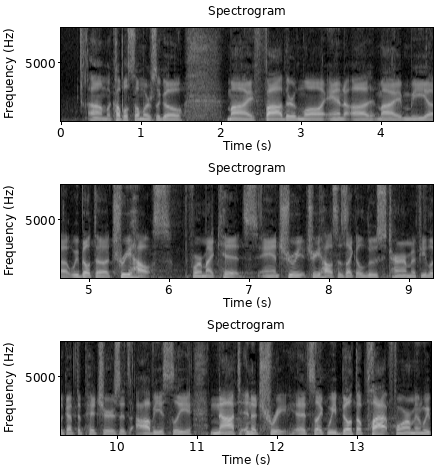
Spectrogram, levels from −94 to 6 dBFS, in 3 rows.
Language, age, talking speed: English, 20-39, 205 wpm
